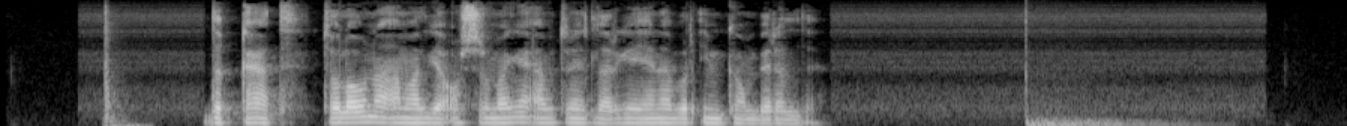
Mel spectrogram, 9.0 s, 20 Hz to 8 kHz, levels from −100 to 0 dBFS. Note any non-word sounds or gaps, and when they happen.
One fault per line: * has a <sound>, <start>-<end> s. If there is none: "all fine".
* has a thud, 0.7-1.0 s
* has a thud, 6.8-8.3 s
